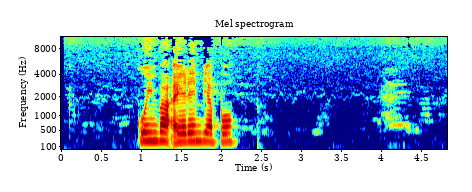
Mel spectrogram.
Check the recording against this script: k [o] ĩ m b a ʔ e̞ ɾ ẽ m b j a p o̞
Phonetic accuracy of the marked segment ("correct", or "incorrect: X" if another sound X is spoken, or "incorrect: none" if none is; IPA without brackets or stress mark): incorrect: u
